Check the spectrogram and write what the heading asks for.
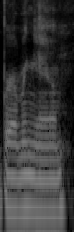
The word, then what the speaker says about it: Birmingham: Birmingham collections revealed and the H isn't pronounced in Birmingham it's just kind of silent just to let you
